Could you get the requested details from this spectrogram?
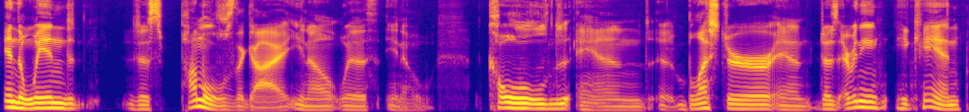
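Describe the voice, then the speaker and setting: Speaking slowly but animatedly, a man with a fairly low voice co-hosts a podcast, rambling through informal stories and chat while acting out short quotes. It's studio-quality audio without any room sound.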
